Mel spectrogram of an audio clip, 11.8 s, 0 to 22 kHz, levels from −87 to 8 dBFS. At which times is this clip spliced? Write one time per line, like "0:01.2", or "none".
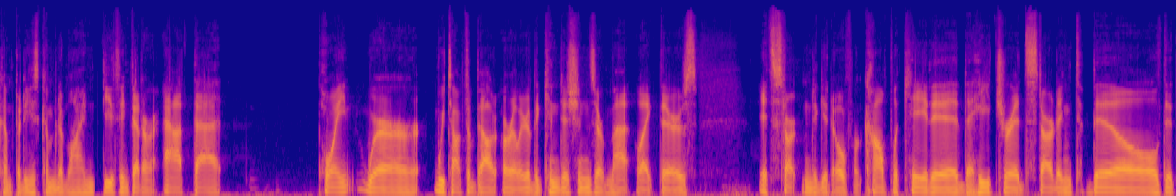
0:00.9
